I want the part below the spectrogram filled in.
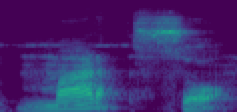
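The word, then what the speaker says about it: marzo: March March Maro and that's also a trick to mention the Z in Spanish it has the similar sound as s in English no matter if you use the Z or S it the same sound okay marel Maro remember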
